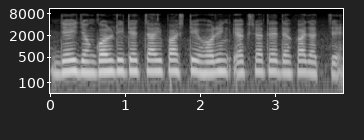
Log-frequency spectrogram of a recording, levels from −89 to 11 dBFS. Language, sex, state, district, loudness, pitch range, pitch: Bengali, female, Assam, Hailakandi, -16 LUFS, 190-210 Hz, 205 Hz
